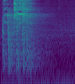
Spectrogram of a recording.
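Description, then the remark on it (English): Glasses clink together as they are cleaned out, a short, bright flurry of overlapping knocks during the first half-second, then the ringing fades into a soft, steady clatter. Nobody speaks. “We probably need to clean some glasses out real quick.”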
